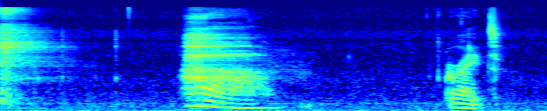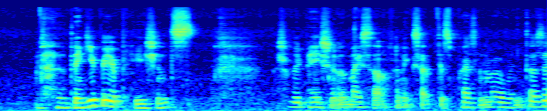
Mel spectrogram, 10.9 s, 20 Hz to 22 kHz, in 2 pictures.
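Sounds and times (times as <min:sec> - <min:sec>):
person taking a breathy intake of air: 0:00.0 - 0:00.6
speech: 0:04.5 - 0:05.1, 0:05.8 - 0:10.9.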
